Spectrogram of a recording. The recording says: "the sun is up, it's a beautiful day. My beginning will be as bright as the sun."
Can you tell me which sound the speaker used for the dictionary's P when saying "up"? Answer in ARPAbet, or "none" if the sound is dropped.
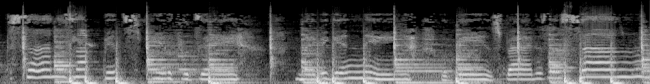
B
